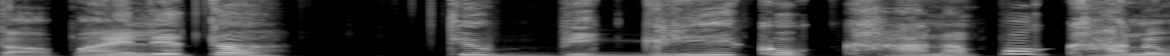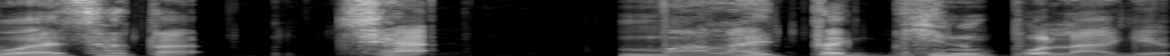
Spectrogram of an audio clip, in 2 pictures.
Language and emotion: Nepali, disgusted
